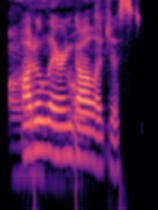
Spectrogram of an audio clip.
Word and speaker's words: otolaryngologist: Otolaryngologist.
